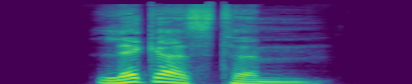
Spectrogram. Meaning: strong dative masculine/neuter singular superlative degree of lecker
- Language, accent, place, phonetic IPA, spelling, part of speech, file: German, Germany, Berlin, [ˈlɛkɐstəm], leckerstem, adjective, De-leckerstem.ogg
